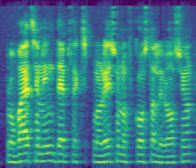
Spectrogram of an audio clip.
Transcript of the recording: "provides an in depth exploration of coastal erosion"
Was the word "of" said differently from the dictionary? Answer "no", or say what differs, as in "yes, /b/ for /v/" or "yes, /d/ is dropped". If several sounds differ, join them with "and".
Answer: yes, /f/ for /v/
